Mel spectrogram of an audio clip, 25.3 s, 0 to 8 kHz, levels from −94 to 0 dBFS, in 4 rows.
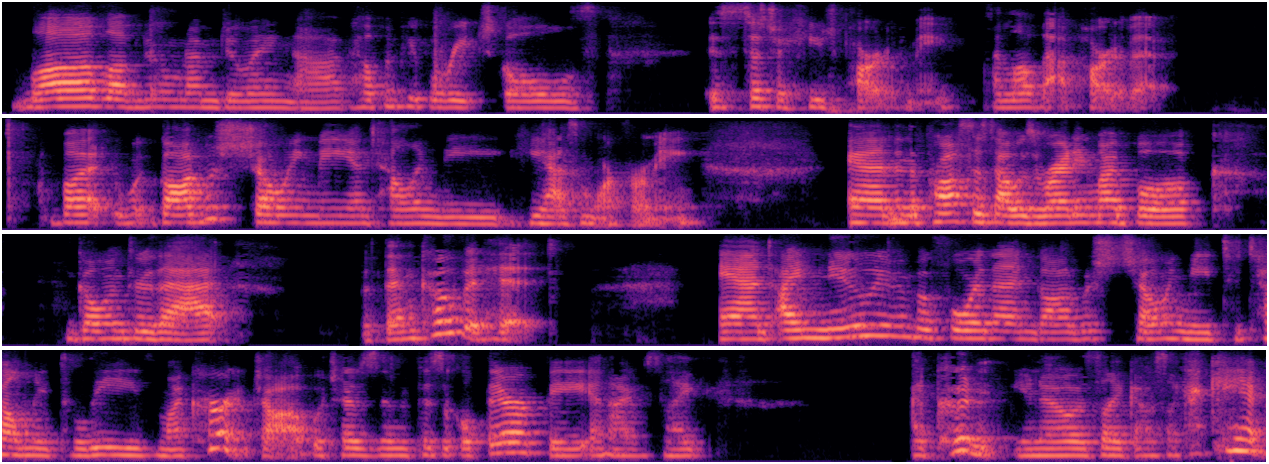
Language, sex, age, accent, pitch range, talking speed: English, female, 30-49, American, 190-215 Hz, 220 wpm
